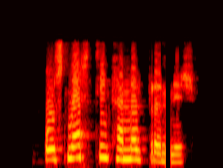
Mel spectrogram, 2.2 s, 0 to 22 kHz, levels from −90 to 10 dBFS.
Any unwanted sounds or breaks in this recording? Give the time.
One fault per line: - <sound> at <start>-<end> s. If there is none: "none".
- dropout at 1.7-1.7 s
